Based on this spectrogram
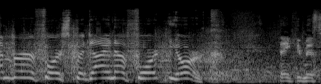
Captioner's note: applause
